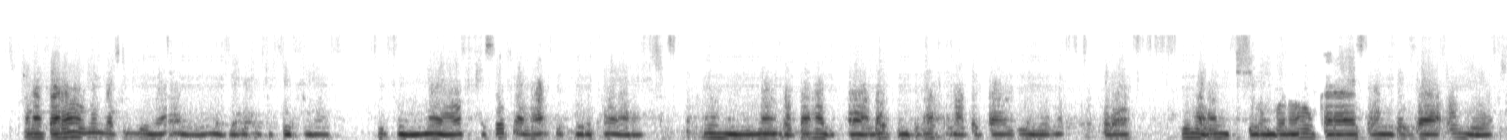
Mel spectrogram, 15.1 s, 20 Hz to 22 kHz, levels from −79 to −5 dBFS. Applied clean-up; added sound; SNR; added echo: neural separator model SepFormer DNS4.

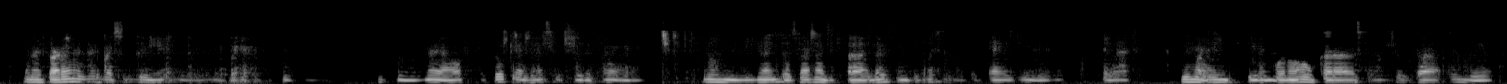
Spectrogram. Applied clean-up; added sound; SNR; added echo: neural mask model DeepFilterNet 3.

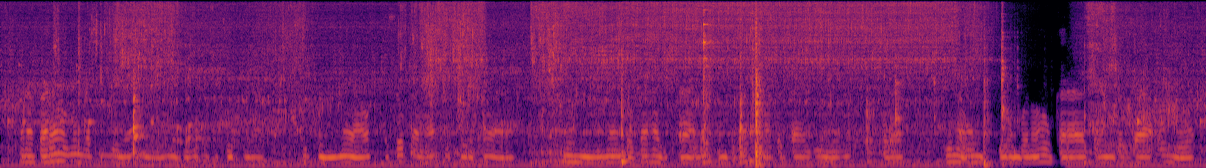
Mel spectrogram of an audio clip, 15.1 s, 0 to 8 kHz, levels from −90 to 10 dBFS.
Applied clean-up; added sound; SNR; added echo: none; Sink (filling or washing) / Water tap, faucet; -4 dB; reverberation time 0.4 s.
